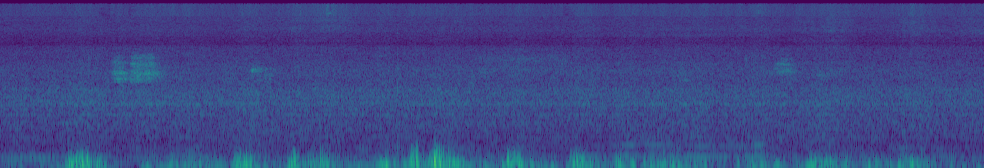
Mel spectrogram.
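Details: French Bulldog snoring like a human: low, rumbling snorts in irregular bursts, several per second at times, with brief quiet gaps; a faint high chirp sounds twice in the background.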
